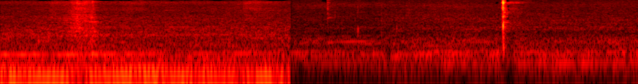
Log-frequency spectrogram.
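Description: A metal strip knocks against a wooden block.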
